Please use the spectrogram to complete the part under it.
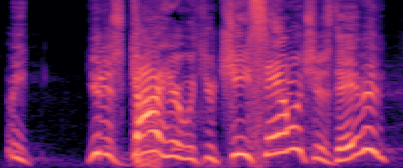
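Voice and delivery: high, loud, disbelieving; can you believe this guy; incredulous. Retold or imitated. Soldiers of Israel telling David about Goliath, high incredulous exclaim. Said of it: "the men of Israel said".

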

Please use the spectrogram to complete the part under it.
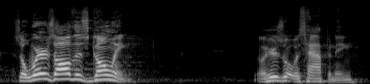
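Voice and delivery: normal talking voice

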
